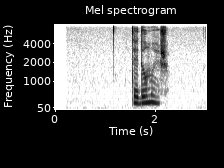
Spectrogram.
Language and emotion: Russian, neutral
